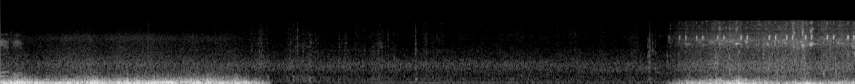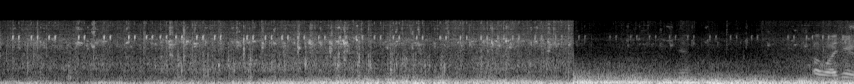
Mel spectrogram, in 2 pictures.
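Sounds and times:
high ticks: 0:06.7 - 0:17.0
metal-wheeled cart rattling over grass: 0:06.7 - 0:17.0.

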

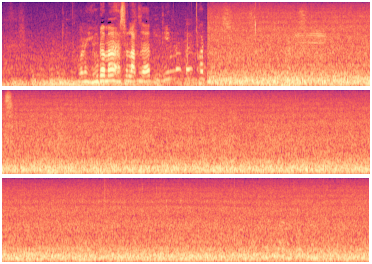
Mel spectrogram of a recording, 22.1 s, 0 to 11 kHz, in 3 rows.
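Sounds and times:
steady low rushing noise: 0:04.1 - 0:15.6.

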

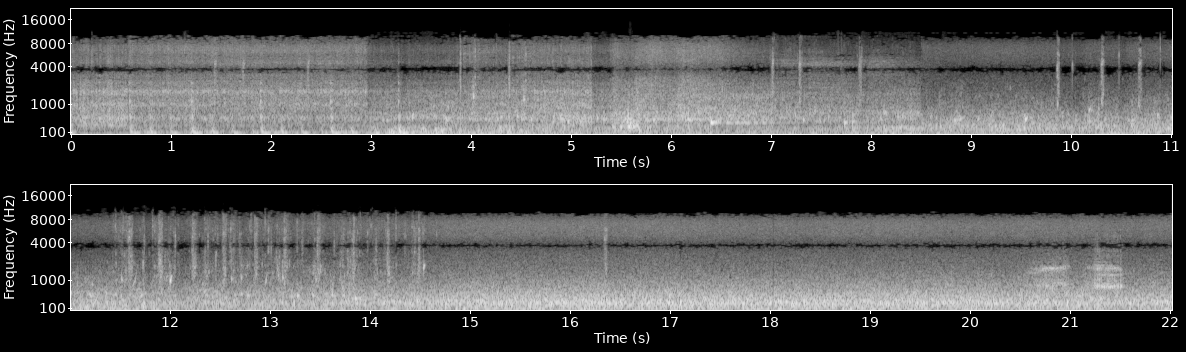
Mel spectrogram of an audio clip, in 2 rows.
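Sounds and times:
rushing river water: 0:00.0 - 0:16.6.

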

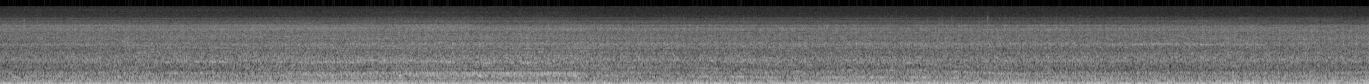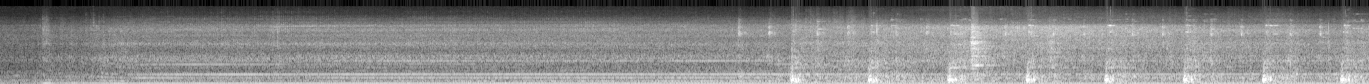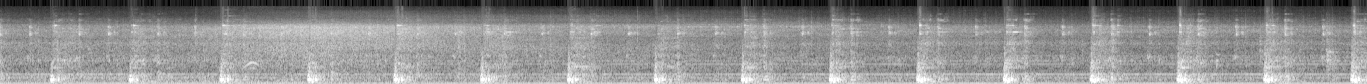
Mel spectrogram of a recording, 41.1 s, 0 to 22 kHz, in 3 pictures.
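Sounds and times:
piling rig engine running: 0:00.0 - 0:41.0
hydraulic hammer striking pile: 0:20.4 - 0:41.0.

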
